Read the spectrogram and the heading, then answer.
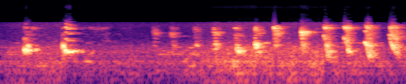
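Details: A male pet monk (Quaker) parakeet, practicing his words during cage time, gives two harsh, raspy notes, then a fast run of about a dozen short, chattering syllables that grow louder.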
